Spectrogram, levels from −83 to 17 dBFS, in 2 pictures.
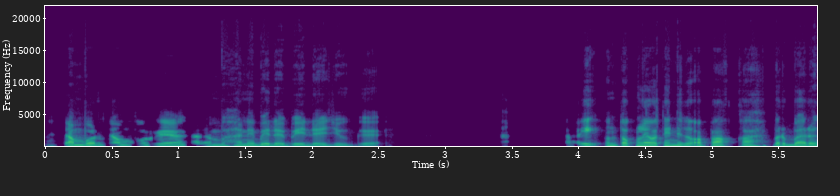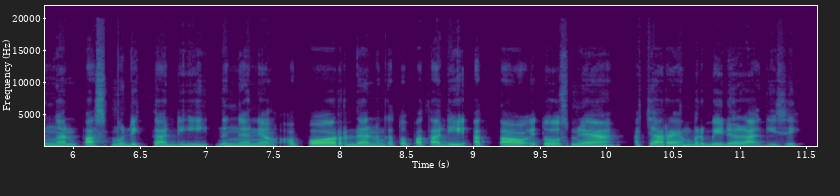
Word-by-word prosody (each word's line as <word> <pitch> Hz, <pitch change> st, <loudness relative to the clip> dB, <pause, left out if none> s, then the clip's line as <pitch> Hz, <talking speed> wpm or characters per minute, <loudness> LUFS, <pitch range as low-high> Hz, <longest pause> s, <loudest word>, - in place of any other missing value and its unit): Campur-campur 125 Hz, 0 st, +1 dB
ya 110 Hz, +2 st, +2 dB
karena 110 Hz, -1 st, -7 dB
bahannya 120 Hz, -1 st, -3 dB
beda-beda 100 Hz, -3 st, -1 dB
juga. 95 Hz, 0 st, -9 dB, 1.4 s
Ah, -, -, -15 dB
tapi 215 Hz, 0 st, +1 dB
untuk 165 Hz, 0 st, 0 dB
ngeliwet 160 Hz, 0 st, +3 dB
ini 200 Hz, +5 st, -1 dB
tuh -, -, +1 dB
apakah 130 Hz, -3 st, +1 dB
berbarengan 120 Hz, -2 st, +1 dB
pas 115 Hz, -1 st, +2 dB
mudik 115 Hz, 0 st, -4 dB
tadi 115 Hz, +2 st, -3 dB
dengan 115 Hz, -2 st, -3 dB
yang -, -, -10 dB
opor 130 Hz, +3 st, +4 dB
dan 110 Hz, 0 st, 0 dB
ketupat 115 Hz, -, -2 dB
tadi 140 Hz, +7 st, -1 dB
atau 115 Hz, -3 st, +3 dB
itu 170 Hz, -, -3 dB
sebenarnya 165 Hz, +5 st, +1 dB
acara 120 Hz, -2 st, +1 dB
yang 120 Hz, -, -6 dB
berbeda 115 Hz, 0 st, -2 dB
lagi 105 Hz, -2 st, -1 dB
sih? 135 Hz, +2 st, -9 dB
120 Hz, 160 wpm, -23 LUFS, 115-130 Hz, 1.4 s, opor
